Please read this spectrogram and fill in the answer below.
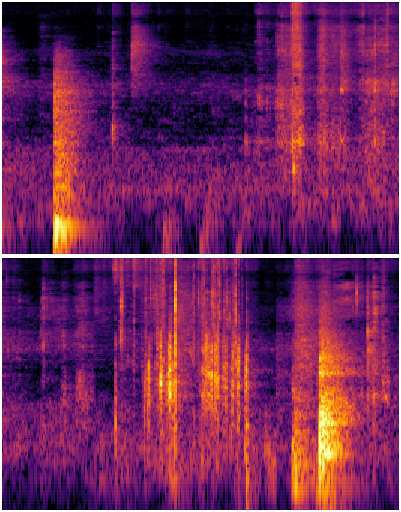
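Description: A notebook being handled and laid down on a wooden floor: a sharp thud about a second in, scattered light clicks and rustles, and a louder thump near the end.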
